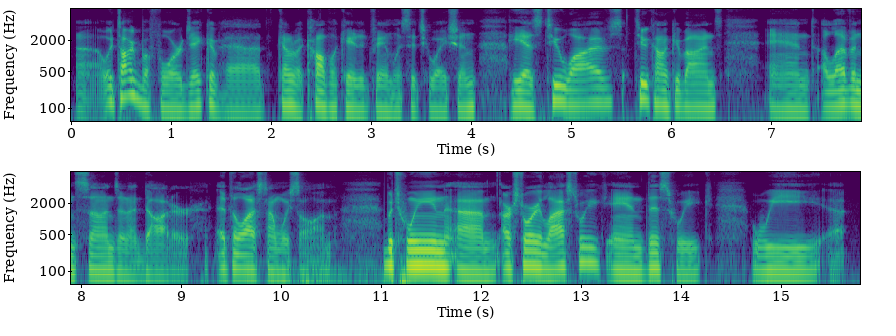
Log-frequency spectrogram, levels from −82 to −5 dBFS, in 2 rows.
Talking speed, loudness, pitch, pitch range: 160 wpm, -25 LUFS, 100 Hz, 95-115 Hz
